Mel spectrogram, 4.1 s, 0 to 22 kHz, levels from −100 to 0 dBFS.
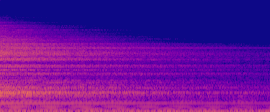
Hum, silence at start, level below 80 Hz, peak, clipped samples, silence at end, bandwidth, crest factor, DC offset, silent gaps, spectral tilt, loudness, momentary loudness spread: none; 0 s; -58 dBFS; -28 dBFS; under 0.1%; 0 s; 12.5 kHz; 18 dB; under 0.1%; none; -3 dB/octave; -44 LUFS; 21 LU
